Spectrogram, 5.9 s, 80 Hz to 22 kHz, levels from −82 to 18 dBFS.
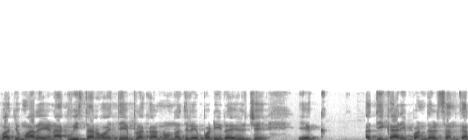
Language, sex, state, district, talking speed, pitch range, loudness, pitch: Gujarati, male, Gujarat, Gandhinagar, 155 wpm, 160-165 Hz, -15 LUFS, 165 Hz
